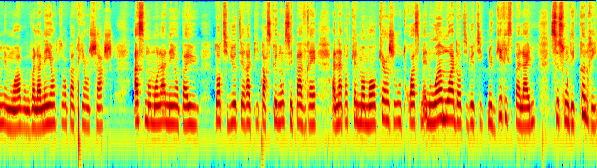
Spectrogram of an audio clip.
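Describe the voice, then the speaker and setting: At a fairly quick pace, a woman talks in a medium pitch with a dark, mellow tone. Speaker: patient giving testimony. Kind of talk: testimony. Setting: at home in bed, dim room. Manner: halting, many hesitations.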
